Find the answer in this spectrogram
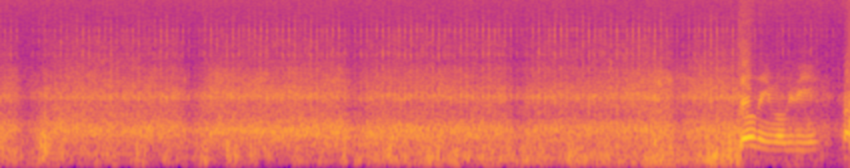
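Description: Wind buffeting an outdoor microphone: a steady, rumbling noise with irregular gusty flutter.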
